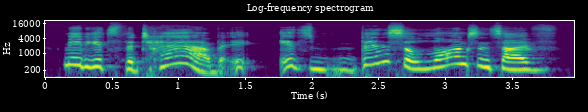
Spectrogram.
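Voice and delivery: trailing off, woozy; fading words, a touch faint; dizzy. Retold or imitated. Narrator explaining herself before blacking out, dizzy. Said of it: "I say, dizzy".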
